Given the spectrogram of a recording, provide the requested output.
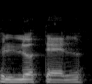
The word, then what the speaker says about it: l'hôtel: It's pronounced l'hôtel. There's no H in French.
